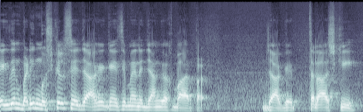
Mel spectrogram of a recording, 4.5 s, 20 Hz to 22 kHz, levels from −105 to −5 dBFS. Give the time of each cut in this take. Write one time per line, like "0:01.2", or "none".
none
